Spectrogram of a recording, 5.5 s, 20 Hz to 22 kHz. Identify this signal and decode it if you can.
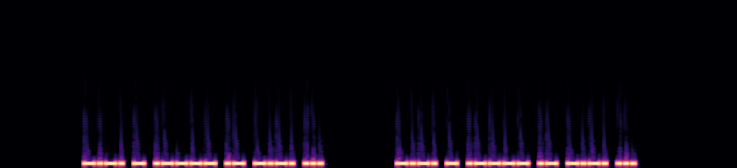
Morse code, heard as a keyed tone, about 46 wpm, 700 Hz. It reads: CT1ACS CT1ACS
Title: DXCC-100 Call Signs - 6 Characters - Repeated 2x - 45wpm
